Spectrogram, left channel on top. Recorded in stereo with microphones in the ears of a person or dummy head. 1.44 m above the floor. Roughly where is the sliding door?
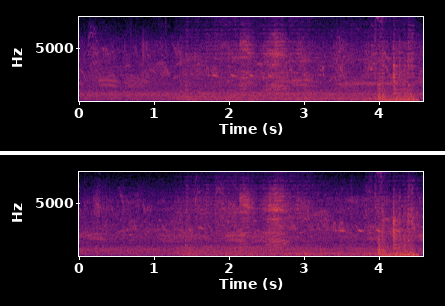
Centre.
